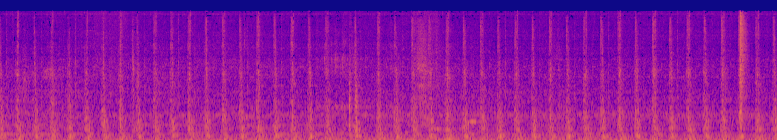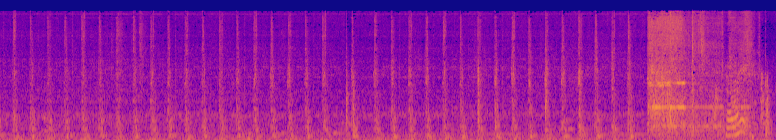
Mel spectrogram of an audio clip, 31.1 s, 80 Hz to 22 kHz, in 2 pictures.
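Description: Epson WorkForce WF-7720 inkjet printer printing a sheet: the print head shuttles back and forth in a steady rhythm of about two passes a second. Near the end comes a louder whirring with a steady whine.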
